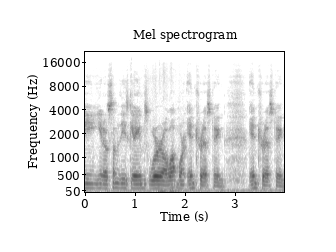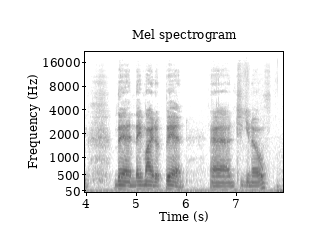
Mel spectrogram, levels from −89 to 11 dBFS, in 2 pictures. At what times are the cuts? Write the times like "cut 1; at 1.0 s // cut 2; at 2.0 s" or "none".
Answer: cut 1; at 3.3 s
